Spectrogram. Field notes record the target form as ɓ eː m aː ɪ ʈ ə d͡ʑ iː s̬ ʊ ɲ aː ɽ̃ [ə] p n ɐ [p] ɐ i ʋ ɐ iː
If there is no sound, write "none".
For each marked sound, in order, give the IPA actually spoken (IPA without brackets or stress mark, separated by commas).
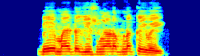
ə, k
